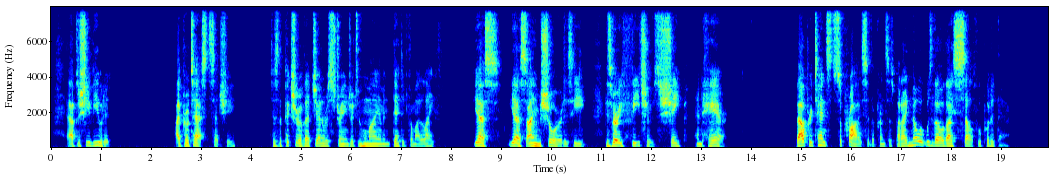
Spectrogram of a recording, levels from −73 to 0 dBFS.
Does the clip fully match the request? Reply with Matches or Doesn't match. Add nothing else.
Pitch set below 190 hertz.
Matches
